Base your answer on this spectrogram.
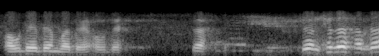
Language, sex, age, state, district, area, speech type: Bodo, male, 60+, Assam, Kokrajhar, rural, conversation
